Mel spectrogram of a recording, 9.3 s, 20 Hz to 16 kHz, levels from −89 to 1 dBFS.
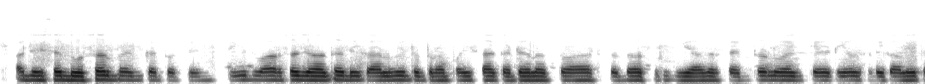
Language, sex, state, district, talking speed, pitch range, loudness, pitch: Magahi, male, Bihar, Lakhisarai, 190 wpm, 135-145 Hz, -18 LUFS, 140 Hz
